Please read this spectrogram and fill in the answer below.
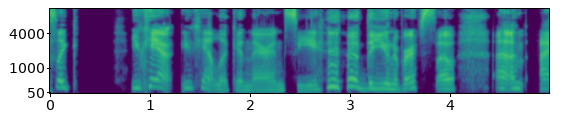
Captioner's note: laughs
